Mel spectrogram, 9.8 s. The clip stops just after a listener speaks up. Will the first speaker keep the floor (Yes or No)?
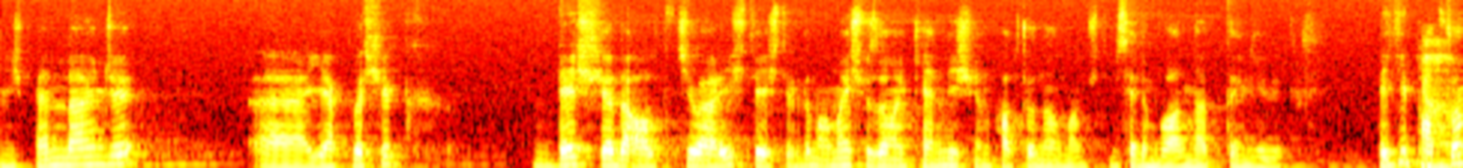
Yes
